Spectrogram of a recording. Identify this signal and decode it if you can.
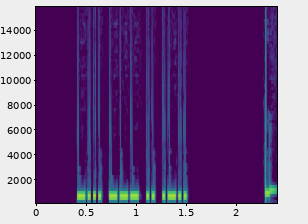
Morse code, heard as a keyed tone, about 44 wpm, 700 Hz. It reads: BOIL
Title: Sets of 5 Words Encore - New Word Drill - 45wpm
